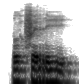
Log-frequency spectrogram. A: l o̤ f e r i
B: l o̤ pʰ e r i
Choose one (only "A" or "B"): A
